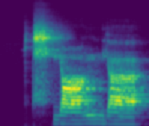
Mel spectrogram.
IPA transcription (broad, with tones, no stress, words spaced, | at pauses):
t͡ɕʰjɑ˨˦ŋn̪jä˨˩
